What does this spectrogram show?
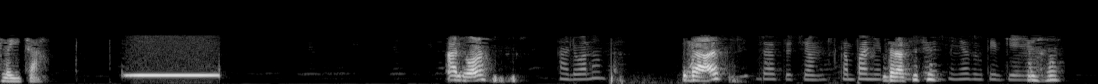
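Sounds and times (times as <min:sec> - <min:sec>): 
speech: 0:00.0 - 0:00.5, 0:04.5 - 0:10.7
telephone busy signal beep: 0:01.2 - 0:02.2.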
